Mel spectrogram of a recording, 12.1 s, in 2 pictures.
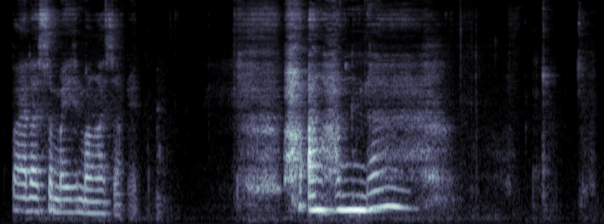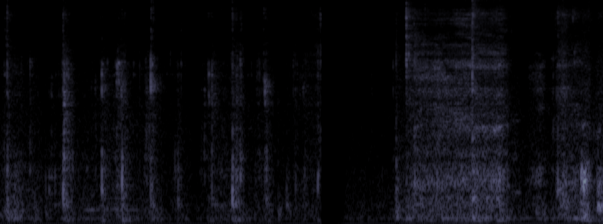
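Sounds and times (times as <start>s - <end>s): soft chewing clicks and crunches: 1.3s - 2.4s, 4.6s - 12.0s.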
